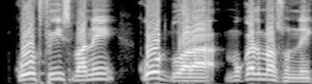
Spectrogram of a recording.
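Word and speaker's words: mesne: अगला शब्द है मीन प्रॉफिट्स, जिसे लिखा तो मैसने प्रॉफिट्स जाता है, लेकिन अंग्रेजी में सही उच्चारण मीन प्रॉफिट्स होता है।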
